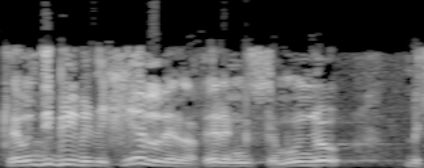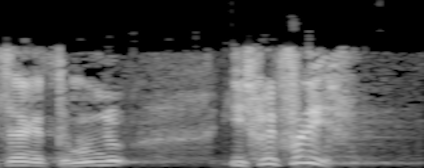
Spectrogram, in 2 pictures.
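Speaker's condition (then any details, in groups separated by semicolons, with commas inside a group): Down syndrome; congenital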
